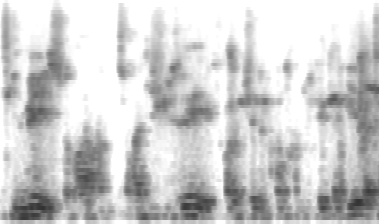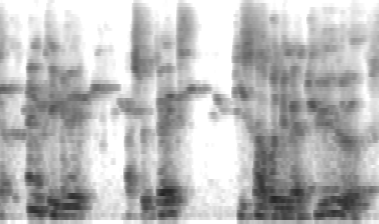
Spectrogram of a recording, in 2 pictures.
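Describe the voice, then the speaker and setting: A man, the workshop's organiser, opens the session in a halting way, restarting his sentences often. He sounds far from the mic in an echoey room with steady noise. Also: mid-range voice. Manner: halting, many restarts and "euh". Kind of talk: opening remarks at a workshop. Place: meeting room with tables in a U shape. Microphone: far room camera.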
